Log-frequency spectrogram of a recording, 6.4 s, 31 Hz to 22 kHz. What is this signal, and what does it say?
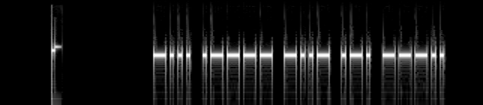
Morse code, heard as a keyed tone, about 22 wpm, 700 Hz. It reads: B1XR8
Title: Code Groups - 5 Letter:Numbers - 22wpm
